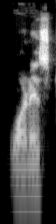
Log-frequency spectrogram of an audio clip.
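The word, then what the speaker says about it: honest: word আছে জাগায় কিছু কিছু যেমন হি ইজ অনেস্ট ম্যান এইযে ওয়ার্ড এটা প্রথমে আছে থাকলে উজ্য উচ্চারণ কিন্তু হতেছে অনেস্ট অনেস্ট না উচ্চারণ অনেস্ট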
